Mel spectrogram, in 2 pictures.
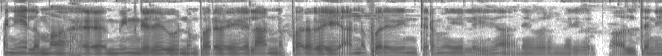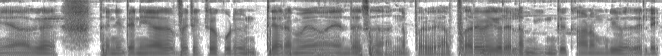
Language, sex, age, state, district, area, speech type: Tamil, male, 18-30, Tamil Nadu, Tiruvannamalai, rural, spontaneous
